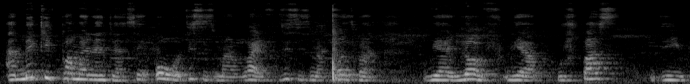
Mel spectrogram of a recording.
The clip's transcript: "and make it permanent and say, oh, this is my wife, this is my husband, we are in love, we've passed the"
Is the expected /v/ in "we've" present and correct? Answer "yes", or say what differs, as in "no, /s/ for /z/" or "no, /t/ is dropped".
no, /w/ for /v/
